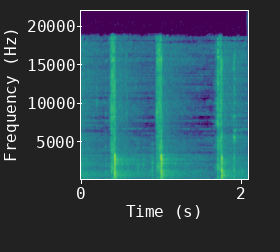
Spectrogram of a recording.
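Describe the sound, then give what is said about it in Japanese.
A knife dices an eggplant into cubes on a cutting board in three sharp, separate knocks at an uneven pace, each with a dull thud and a crisp click. No one speaks. “で、それで、さらに2分割したやつを、縦に3分割。横からサイコロ状に切る。”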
